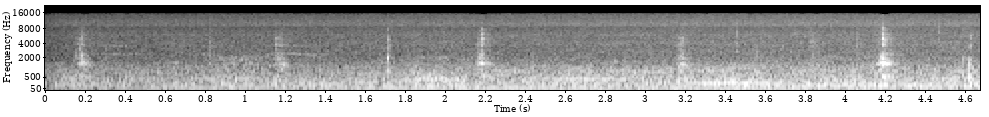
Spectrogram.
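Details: Horstmann Gear Co. (Bath, England) Mk 2 clockwork timeswitch, 30 amp, 50 cycles, all original: soft, light ticks about one and a half per second in a quiet room; the clockwork timer is running normally.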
